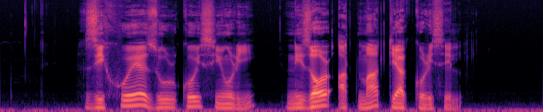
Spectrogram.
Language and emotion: Assamese, neutral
